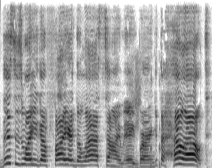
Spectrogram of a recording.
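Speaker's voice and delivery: full-force high angry shout; enraged yelling, very loud; furious yell. Acted. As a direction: bellow it across the bar, throwing someone out. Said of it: "And Sam just yells".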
